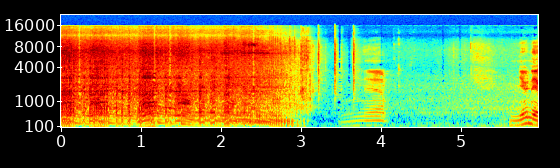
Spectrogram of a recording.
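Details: Free Echo CS 400 chainsaw, started on choke after fuel system work: two-stroke buzz rises and falls with the throttle for a few seconds, then drops away; runs and revs cleanly.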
